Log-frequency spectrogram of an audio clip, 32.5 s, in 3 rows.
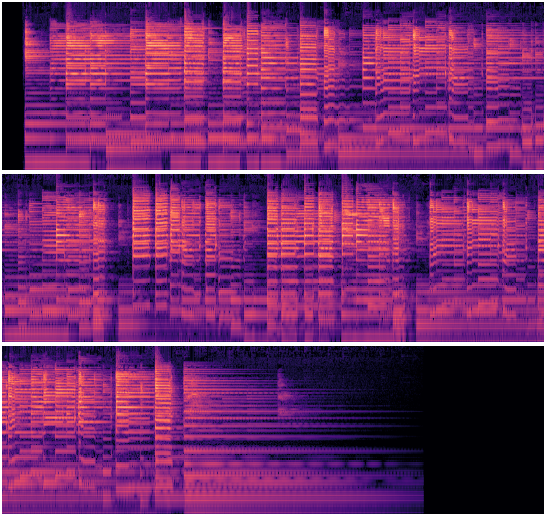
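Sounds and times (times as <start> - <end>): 
electric guitar slow blues: 0.4 - 30.1.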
